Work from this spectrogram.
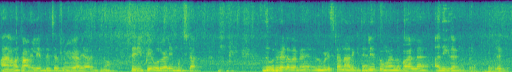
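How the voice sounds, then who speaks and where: A man's voice: on the low side, steady tone, a little fast, slight background noise, poor audio. A man in a casual couple vlog, insistent and teasing as he pranks his partner in a home kitchen at night.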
